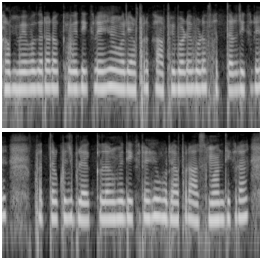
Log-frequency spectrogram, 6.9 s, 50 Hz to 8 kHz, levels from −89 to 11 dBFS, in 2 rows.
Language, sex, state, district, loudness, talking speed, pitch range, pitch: Hindi, female, Uttar Pradesh, Jalaun, -13 LUFS, 270 wpm, 240-255 Hz, 245 Hz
